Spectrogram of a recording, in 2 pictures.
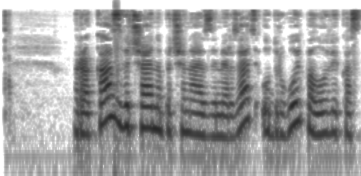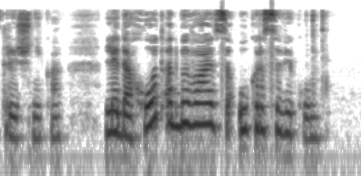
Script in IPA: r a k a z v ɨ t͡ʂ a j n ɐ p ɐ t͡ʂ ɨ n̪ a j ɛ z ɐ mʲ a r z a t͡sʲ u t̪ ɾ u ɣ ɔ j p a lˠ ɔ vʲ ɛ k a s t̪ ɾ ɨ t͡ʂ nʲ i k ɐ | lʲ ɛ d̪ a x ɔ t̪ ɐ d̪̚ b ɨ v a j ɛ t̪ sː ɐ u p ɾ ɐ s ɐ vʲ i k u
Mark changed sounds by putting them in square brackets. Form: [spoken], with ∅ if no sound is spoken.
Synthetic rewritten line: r a k a z v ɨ t͡ʂ a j n ɐ p ɐ t͡ʂ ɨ n̪ a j ɛ z ɐ mʲ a r z a t͡sʲ u [d̪] ɾ u ɣ ɔ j p a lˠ ɔ vʲ ɛ k a s t̪ ɾ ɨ t͡ʂ nʲ i k ɐ | lʲ ɛ d̪ a x ɔ t̪ ɐ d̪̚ b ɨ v a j ɛ t̪ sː ɐ u [k] ɾ ɐ s ɐ vʲ i k u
